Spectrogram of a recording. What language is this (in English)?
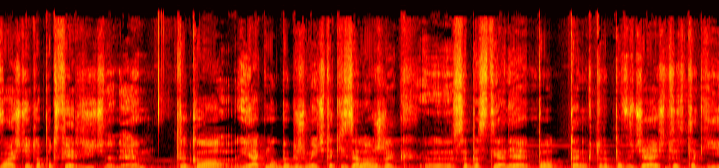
Polish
